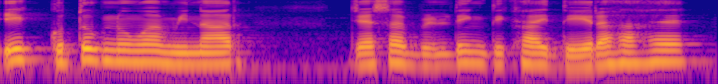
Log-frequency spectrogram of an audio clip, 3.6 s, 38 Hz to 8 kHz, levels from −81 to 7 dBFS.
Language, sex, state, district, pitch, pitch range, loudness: Hindi, male, Jharkhand, Ranchi, 140 Hz, 130-160 Hz, -16 LUFS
